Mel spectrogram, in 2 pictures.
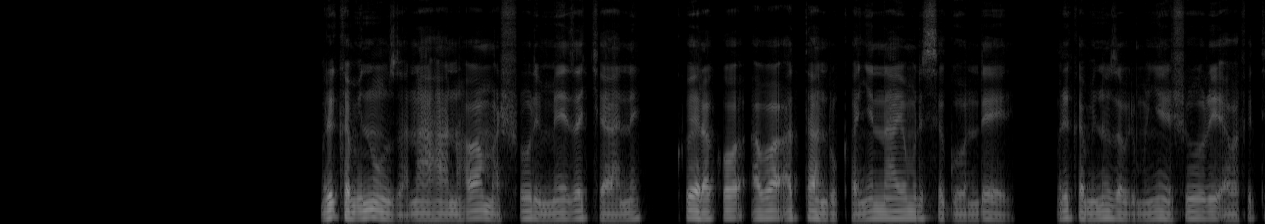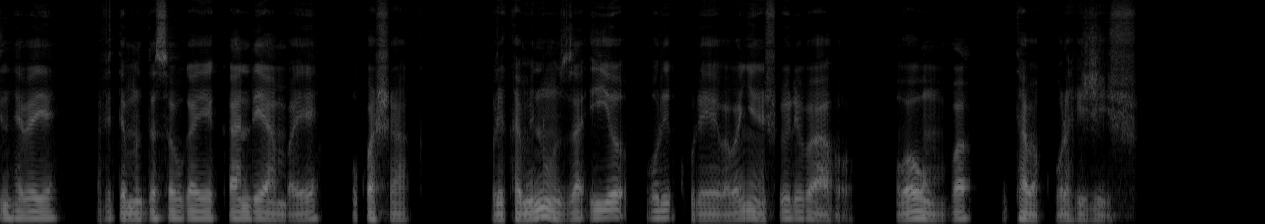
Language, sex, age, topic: Kinyarwanda, male, 25-35, education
